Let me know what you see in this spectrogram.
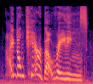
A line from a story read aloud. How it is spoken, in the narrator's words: I snapped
